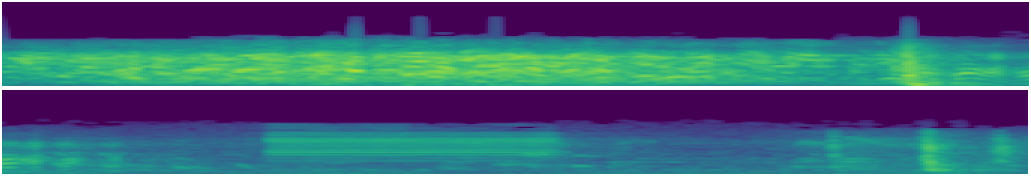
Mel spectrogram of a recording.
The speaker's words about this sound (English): Go outside, I'll close the door, and ring the bell again.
